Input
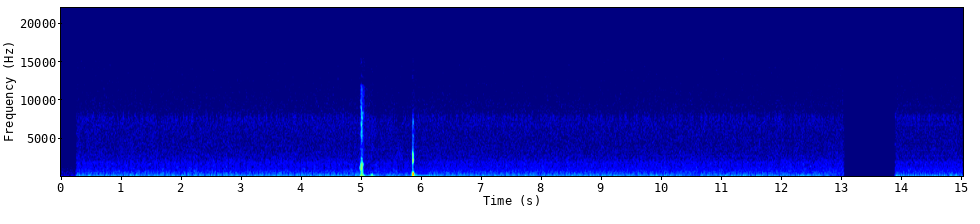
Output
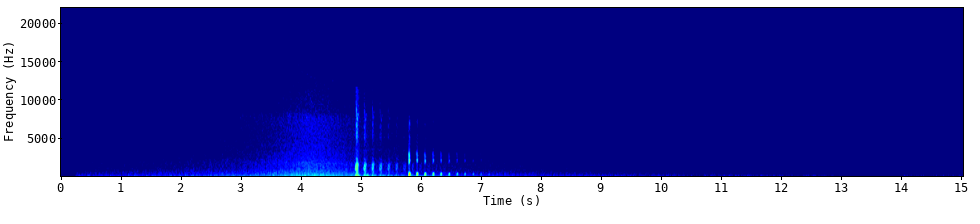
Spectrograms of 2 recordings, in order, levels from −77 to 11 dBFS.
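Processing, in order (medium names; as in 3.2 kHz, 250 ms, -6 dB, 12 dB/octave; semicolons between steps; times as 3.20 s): Doppler pass-by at 4.15 s, 8 m/s, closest 2.8 m; treble shelf 7.9 kHz -6.5 dB; modulated delay 133 ms, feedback 66%, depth 85 cents, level -10 dB; trim +6 dB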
